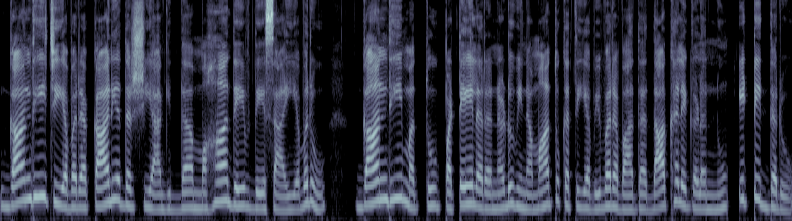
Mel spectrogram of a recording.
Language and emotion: Kannada, neutral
